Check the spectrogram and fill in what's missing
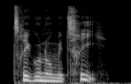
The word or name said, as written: trigonometri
